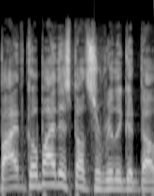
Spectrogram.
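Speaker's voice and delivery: ordinary talk, nothing marked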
